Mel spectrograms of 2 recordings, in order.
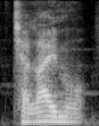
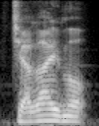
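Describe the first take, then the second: First: The first consonant is a voiceless 'ch' sound. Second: The first consonant is a voiced 'j' sound. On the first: The speaker calls it wrong. "おかしいでしょ" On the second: The speaker calls it right. "濁音でなきゃダメな音"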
